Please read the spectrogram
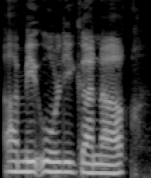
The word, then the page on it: amiuligana'q: Mi'gmaq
